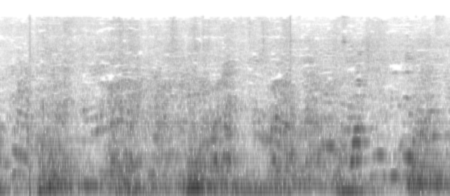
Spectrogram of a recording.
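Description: Several people chattering at once, voices overlapping, with faint music beneath.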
